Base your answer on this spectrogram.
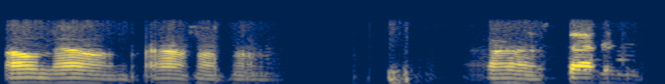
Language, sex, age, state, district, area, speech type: Telugu, male, 60+, Telangana, Hyderabad, rural, conversation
